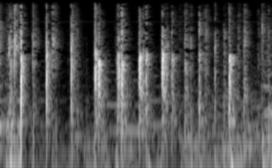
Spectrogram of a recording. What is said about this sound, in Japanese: はい、 ありがとうございます。拍手。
